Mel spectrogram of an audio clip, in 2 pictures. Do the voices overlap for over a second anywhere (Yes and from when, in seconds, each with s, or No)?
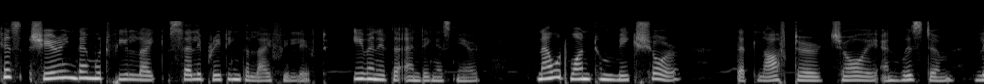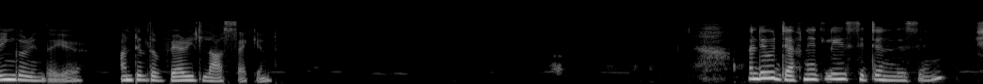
No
